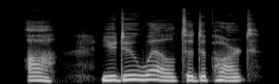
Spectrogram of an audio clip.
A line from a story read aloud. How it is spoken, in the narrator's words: Yoshichika laughingly called to me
